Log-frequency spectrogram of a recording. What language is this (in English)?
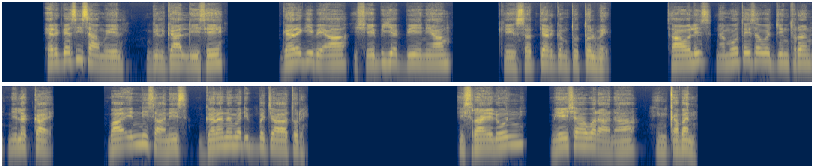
Oromo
